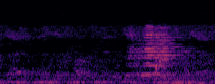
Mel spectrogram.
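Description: A faint, brief pitched toot about a second and a half in, over a low steady hum.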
